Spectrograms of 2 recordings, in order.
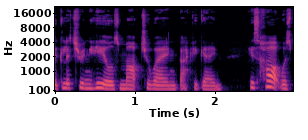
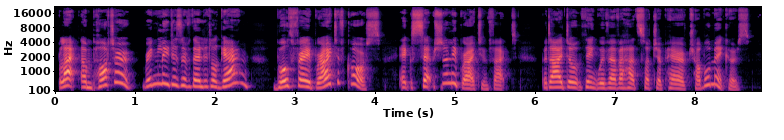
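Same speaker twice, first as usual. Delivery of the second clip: higher, loud schoolmistress voice; teacher passing judgement, pitched up; brisk woman professor; 6 semitones higher, 12 dB louder than usual. A narrator's reading. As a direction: recall star pupils with emphatic authority.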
